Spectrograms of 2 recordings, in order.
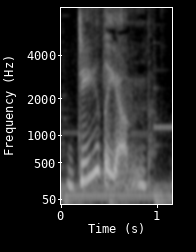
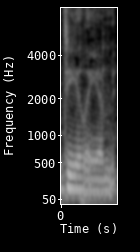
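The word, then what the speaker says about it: bdellium: We doubt anyone knows what delium is, but it's the only word dumb enough to begin with a silent B.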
